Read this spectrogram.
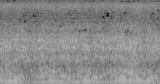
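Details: Kia Picanto petrol engine revved, with a light, busy metallic clatter from the top end; a bolt found fallen inside under the cover, and the camshaft and its seat are worn.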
